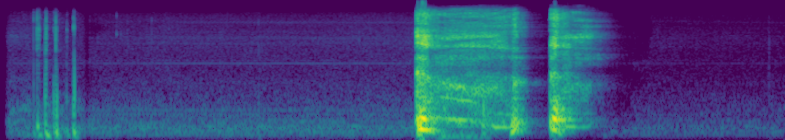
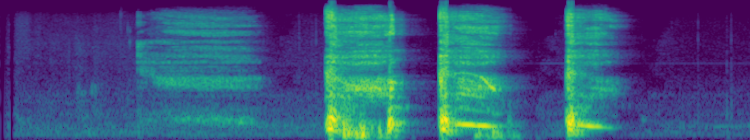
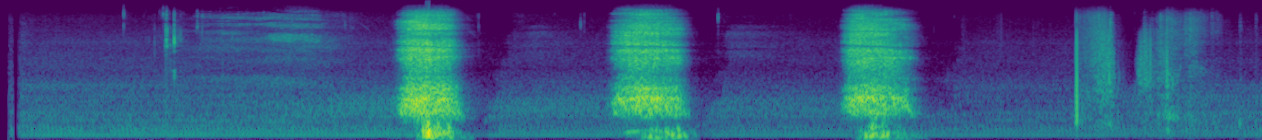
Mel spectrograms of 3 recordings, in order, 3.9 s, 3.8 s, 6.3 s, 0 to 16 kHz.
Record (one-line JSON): {"cough_length": "3.9 s", "cough_amplitude": 32767, "cough_signal_mean_std_ratio": 0.23, "three_cough_length": "3.8 s", "three_cough_amplitude": 32768, "three_cough_signal_mean_std_ratio": 0.36, "exhalation_length": "6.3 s", "exhalation_amplitude": 31881, "exhalation_signal_mean_std_ratio": 0.33, "survey_phase": "beta (2021-08-13 to 2022-03-07)", "age": "18-44", "gender": "Female", "wearing_mask": "No", "symptom_sore_throat": true, "symptom_onset": "3 days", "smoker_status": "Ex-smoker", "respiratory_condition_asthma": false, "respiratory_condition_other": false, "recruitment_source": "Test and Trace", "submission_delay": "2 days", "covid_test_result": "Positive", "covid_test_method": "RT-qPCR", "covid_ct_value": 21.1, "covid_ct_gene": "ORF1ab gene"}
